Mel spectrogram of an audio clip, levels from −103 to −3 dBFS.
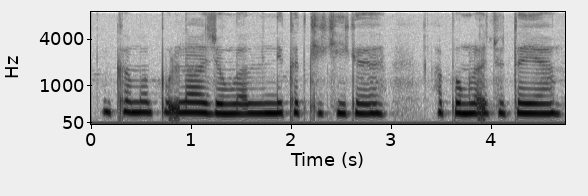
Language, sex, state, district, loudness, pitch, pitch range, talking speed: Wancho, female, Arunachal Pradesh, Longding, -13 LUFS, 225 Hz, 220-235 Hz, 165 wpm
